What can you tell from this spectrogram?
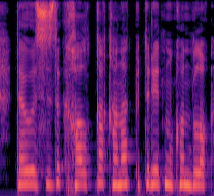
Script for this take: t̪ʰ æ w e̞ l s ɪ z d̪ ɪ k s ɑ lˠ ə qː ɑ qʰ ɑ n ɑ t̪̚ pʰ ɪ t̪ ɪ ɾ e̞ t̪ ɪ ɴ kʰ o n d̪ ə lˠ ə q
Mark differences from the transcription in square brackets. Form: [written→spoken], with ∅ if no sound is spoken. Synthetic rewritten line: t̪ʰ æ w e̞ l s ɪ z d̪ ɪ k [s→χ] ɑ lˠ ə qː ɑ qʰ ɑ n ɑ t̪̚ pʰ ɪ t̪ ɪ ɾ e̞ t̪ ɪ ɴ [kʰ→qʰ] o n d̪ ə lˠ ə q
